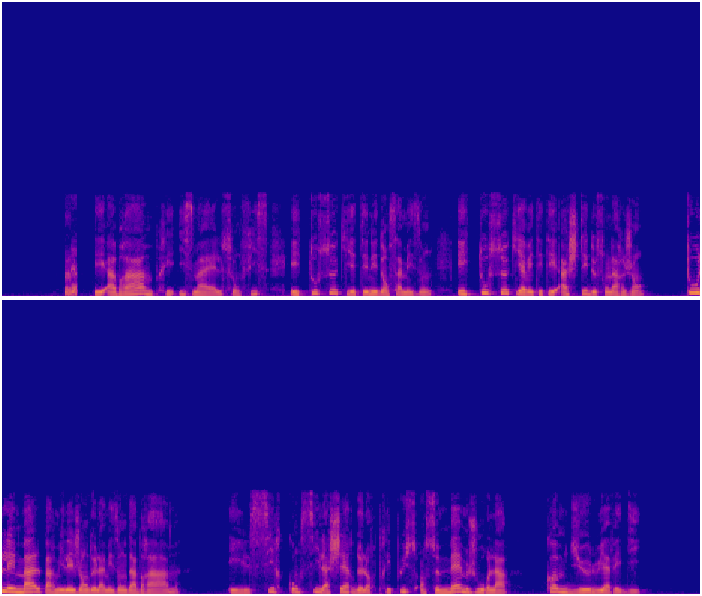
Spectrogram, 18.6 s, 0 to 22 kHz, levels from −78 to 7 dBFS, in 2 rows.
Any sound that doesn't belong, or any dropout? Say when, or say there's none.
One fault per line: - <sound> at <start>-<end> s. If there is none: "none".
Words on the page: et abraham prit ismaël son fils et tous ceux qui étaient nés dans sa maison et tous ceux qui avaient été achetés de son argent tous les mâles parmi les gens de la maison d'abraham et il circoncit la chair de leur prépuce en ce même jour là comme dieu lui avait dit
- laugh at 0.8-1.0 s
